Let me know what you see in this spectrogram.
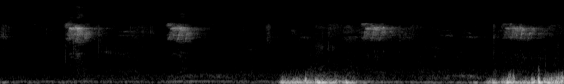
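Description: A few short high bird chirps, about a second apart. Two spells of low rumbling noise, the loudest sounds here, come about three and five seconds in.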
